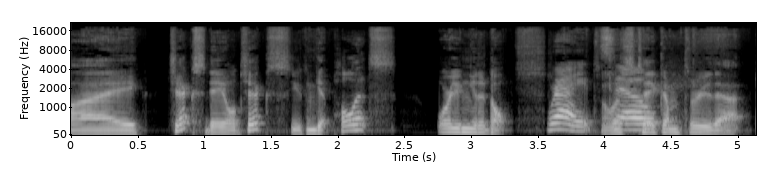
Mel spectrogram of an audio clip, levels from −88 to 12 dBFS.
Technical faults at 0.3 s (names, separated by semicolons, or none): time-stretched section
